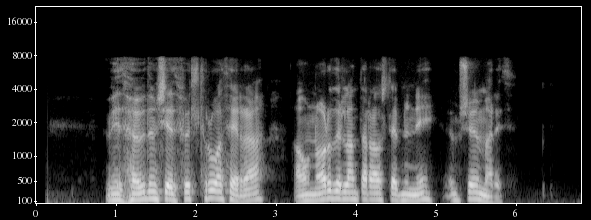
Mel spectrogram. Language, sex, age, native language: Icelandic, male, 40-49, Icelandic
